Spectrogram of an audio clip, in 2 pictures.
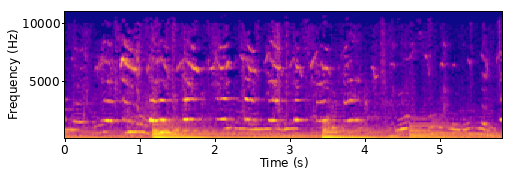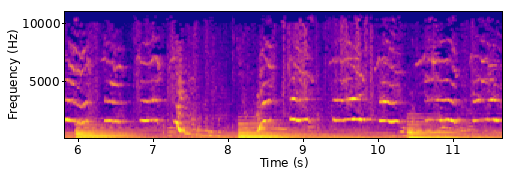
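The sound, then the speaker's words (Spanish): A dog whines and yelps excitedly as it greets its owner, who has just come home after a long absence. High, wavering whimpers rise and fall in pitch, broken by sharp yips, and the sound carries on almost without pause. “El animal no puede evitar saltar en torno a ella, no para de gemir, de lamerla. Está emocionado de poder volver a estar con ella.”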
